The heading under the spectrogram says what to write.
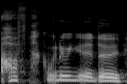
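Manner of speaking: hammed-up panic, no idea what to do; mock panic. Friends panicking on bus.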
